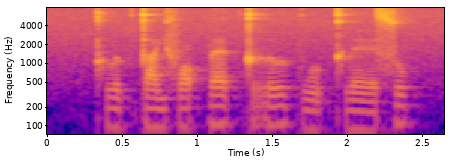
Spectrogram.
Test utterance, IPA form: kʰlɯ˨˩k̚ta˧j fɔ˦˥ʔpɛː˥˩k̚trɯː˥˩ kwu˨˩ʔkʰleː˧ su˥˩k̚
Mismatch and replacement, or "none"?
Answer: none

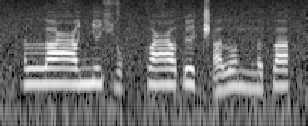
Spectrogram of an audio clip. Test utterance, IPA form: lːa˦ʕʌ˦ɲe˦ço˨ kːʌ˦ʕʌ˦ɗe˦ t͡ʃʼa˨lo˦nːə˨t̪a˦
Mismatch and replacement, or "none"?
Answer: none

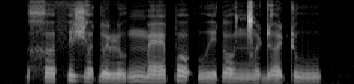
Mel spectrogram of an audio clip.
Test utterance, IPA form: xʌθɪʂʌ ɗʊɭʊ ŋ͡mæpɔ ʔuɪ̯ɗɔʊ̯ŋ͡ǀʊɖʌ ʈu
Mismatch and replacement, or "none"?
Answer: ʂ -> ʒ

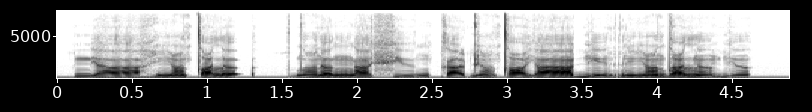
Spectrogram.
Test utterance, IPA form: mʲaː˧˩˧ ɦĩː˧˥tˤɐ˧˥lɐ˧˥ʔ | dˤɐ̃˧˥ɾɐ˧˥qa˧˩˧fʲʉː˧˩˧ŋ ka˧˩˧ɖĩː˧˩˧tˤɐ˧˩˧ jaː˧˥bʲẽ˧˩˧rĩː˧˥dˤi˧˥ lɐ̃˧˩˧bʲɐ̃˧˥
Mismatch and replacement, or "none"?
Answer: q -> ŋ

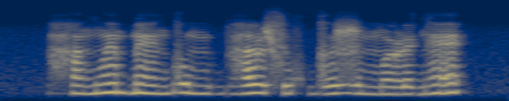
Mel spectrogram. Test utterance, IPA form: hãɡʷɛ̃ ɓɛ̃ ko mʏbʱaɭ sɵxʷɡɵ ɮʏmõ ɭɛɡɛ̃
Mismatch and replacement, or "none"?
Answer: k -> ɡ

